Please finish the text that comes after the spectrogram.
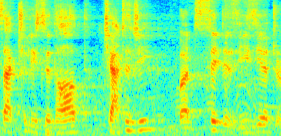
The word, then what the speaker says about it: Siddharth Chatterjee: It's actually Siddharth Chatterjee, but Sid is easier to remember.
